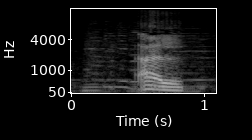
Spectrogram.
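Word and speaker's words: על: Here's a word that is spelled with the letter ayin and the letter lamed. al, al, is a preposition that can have many different usages.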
